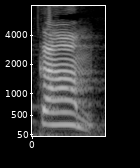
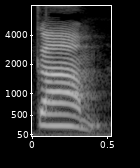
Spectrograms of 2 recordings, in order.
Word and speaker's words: calm: देखिए इसको पढ़ते हैं काम, ठीक है। CALM स्पेलिंग है लेकिन पढ़ते हैं काम।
